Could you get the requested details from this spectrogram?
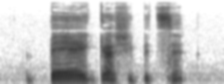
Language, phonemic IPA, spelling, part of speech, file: Navajo, /péːkɑ̀ʃìː pɪ̀t͡sʰĩ̀ʔ/, béégashii bitsįʼ, noun, Nv-béégashii bitsįʼ.ogg
- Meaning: beef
